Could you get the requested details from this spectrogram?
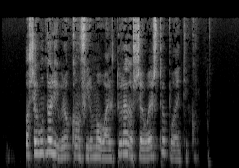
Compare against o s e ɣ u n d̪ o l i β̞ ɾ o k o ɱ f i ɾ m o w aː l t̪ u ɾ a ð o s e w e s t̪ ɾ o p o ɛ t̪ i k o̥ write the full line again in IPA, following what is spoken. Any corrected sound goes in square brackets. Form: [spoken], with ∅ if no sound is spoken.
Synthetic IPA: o s e ɣ u n d̪ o l i β̞ ɾ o k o ɱ f i ɾ m o w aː l t̪ u ɾ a ð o s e w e s t̪ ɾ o p o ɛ t̪ i k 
